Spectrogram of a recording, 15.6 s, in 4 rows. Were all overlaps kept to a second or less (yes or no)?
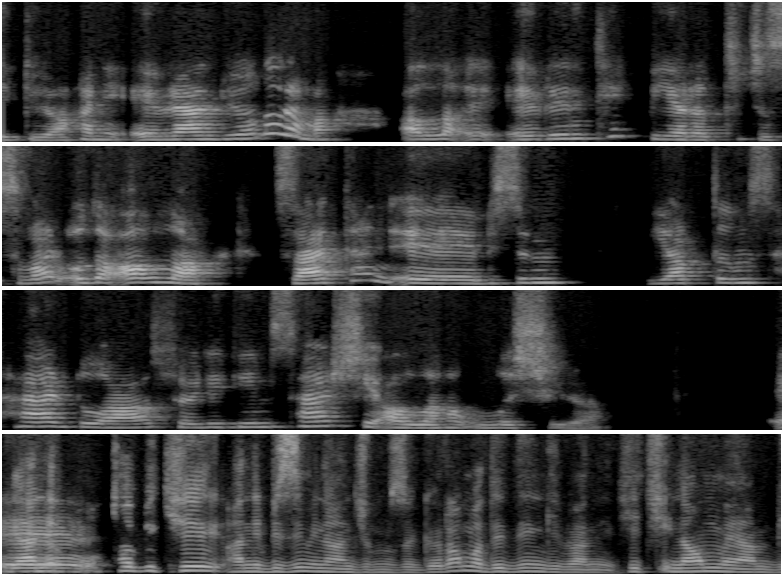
yes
